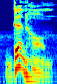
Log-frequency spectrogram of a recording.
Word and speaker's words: Denholm: Another considered that the trail named Denim hadn't come from the jeans he wore to hike, but rather that he had named himself Denholm, which is often pronounced similarly and alludes to a geek reference on a British series with a cult following, IT Crowd.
